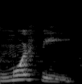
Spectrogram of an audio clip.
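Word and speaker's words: Morphe: order for um is morphy or morph I think it's morph as in to morph to change to transform but it's spelled m o are pH so I don't know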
